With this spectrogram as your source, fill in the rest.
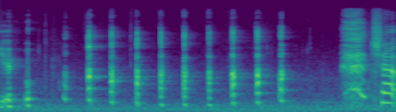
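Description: A young woman laughs in quick bursts close to a microphone.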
